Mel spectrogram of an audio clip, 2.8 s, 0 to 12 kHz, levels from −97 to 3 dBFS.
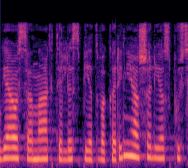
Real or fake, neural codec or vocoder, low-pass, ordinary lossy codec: fake; codec, 16 kHz, 16 kbps, FreqCodec, larger model; 7.2 kHz; AAC, 64 kbps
